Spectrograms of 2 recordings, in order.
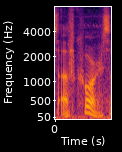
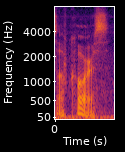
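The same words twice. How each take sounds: First: Said in the usual way. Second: Breathless whisper, trailing off. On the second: Acted. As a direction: let it die into a whisper. Repeating it, fading out.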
